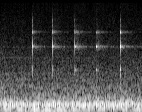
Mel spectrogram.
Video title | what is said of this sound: Grounding Technique using Orange Juice | really like light ting at the top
